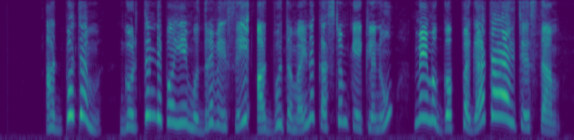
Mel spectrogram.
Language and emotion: Telugu, surprised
